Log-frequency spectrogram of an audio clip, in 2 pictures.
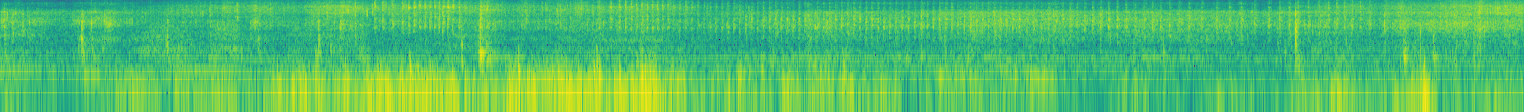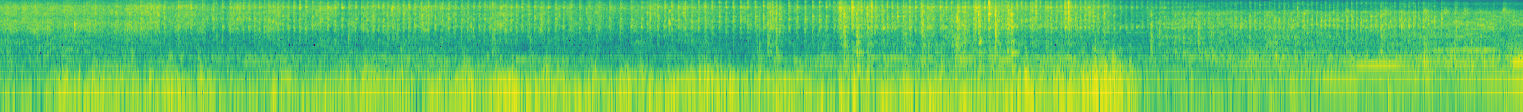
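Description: Cyclocross bike ridden over a dirt trail strewn with dry leaves: tyres rumbling and the bike rattling over bumps, with wind on the action camera's microphone. The noise comes in uneven surges with scattered knocks.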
